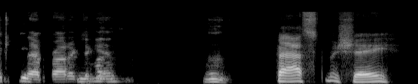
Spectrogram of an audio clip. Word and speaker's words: Fast Mache: Fast mache. It's like f a s t uh and space m a c h e is how we pronounce it. Some people call it fast mash, but it's it's it's it's just and it's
